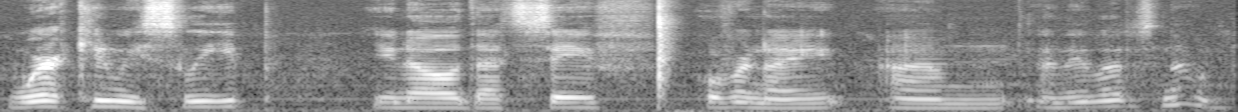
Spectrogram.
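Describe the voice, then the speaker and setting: A man co-hosting a live van life chat, talking casually and upbeat, often chiming in with quick agreements. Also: on the high side, a bit bright, a little hiss or hum. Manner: upbeat, chatty, quick to chime in with short agreements.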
